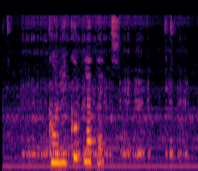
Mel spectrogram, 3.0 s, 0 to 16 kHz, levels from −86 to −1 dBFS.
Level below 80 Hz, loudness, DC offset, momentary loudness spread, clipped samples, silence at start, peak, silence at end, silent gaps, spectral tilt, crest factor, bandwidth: -64 dBFS; -29 LUFS; under 0.1%; 19 LU; under 0.1%; 0.1 s; -14 dBFS; 0.05 s; none; -6 dB/octave; 18 dB; 11.5 kHz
